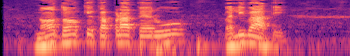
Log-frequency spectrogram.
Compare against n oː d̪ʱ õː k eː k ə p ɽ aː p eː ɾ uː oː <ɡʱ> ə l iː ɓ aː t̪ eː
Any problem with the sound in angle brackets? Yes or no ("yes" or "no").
yes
